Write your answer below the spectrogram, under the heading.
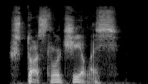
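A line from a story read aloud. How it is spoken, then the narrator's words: Curt, abrupt question. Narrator (Russian): отрывисто спросил Чарльз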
